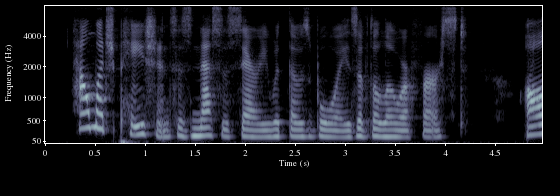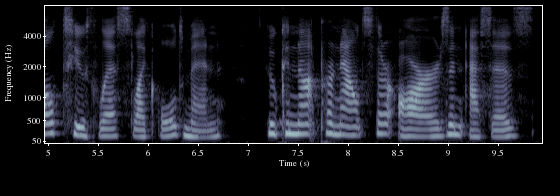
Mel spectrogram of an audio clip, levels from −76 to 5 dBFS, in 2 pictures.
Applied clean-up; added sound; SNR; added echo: none; none; none; none.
